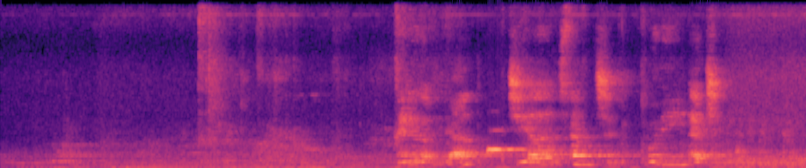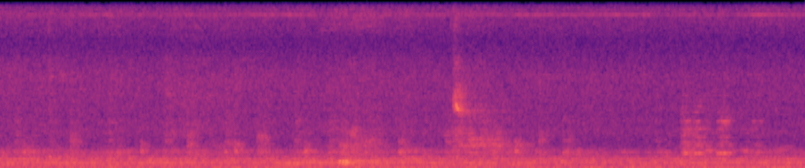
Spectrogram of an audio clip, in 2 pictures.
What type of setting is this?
elevator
